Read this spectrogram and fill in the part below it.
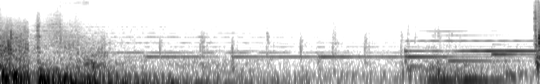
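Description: Confringo blasting spell detonating in Hogwarts Legacy, a heavy boom at the start fading into scattered impacts and ringing chimes, followed by a second thud near the end.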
